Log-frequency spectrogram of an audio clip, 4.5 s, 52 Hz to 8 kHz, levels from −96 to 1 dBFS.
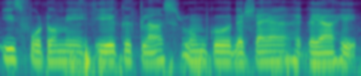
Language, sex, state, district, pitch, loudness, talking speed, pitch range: Hindi, male, Uttar Pradesh, Lalitpur, 135 Hz, -19 LUFS, 120 wpm, 125-140 Hz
